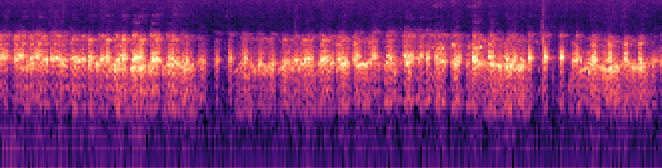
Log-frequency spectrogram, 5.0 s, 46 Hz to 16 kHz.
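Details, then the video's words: Spring frog chorus at Siófok-Aranypart on Lake Balaton, Hungary, recorded 16 May 2021 with a Samsung phone: loud, dense rattling croaks overlapping without pause, occasional sharper pulses standing out. "Béka hangverseny a Balatonnál"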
